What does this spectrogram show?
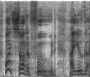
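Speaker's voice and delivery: a hint of the childlike character; lightly voiced John. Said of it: "John says".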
